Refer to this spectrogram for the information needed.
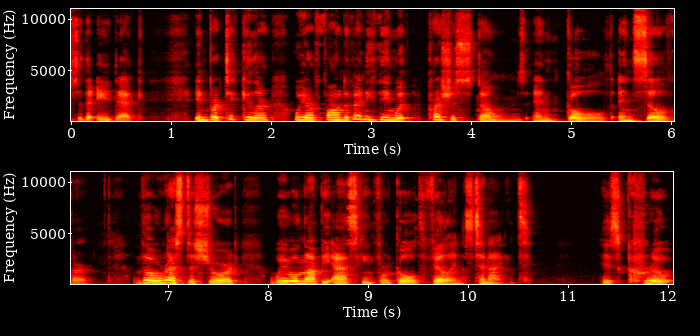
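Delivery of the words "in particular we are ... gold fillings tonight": a lightly voiced, genteel pirate chief, a little higher; charming host doing a robbery; mildly voiced smooth pirate captain; suave pirate captain. A narrator's reading. Pirate captain Spearglass speaking.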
